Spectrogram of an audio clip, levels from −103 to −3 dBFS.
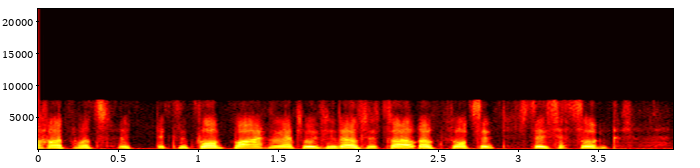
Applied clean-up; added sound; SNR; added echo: neural diffusion model UNIVERSE++.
